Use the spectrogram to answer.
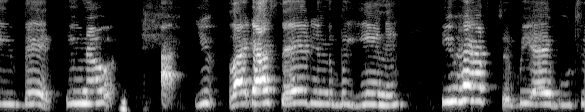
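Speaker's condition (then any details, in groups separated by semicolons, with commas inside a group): Cerebral palsy; quadriplegic type, all four limbs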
